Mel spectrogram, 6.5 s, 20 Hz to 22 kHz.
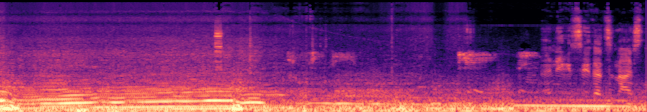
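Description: A 720 wheel-horsepower Toyota Supra GR pulls from a roll around 40, its engine droning loudly with a steady rising tone before easing off, as a voice talks over the cabin noise.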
